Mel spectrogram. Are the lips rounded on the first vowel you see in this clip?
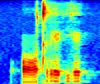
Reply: yes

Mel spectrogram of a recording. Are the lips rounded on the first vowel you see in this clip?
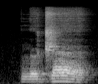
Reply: no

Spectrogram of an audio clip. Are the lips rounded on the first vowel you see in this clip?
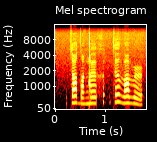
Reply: yes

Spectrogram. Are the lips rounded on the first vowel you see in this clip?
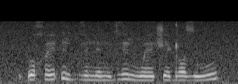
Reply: yes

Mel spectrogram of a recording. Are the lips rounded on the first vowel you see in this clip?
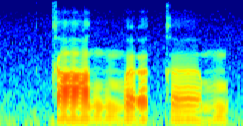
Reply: no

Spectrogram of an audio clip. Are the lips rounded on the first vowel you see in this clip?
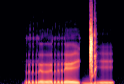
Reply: no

